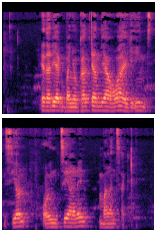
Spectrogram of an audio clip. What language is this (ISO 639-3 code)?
eus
